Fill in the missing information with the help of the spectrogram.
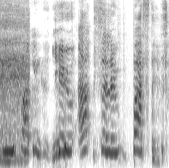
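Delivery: laughing, slow mock outrage; half-cry, half-laugh insult. Real, not acted.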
